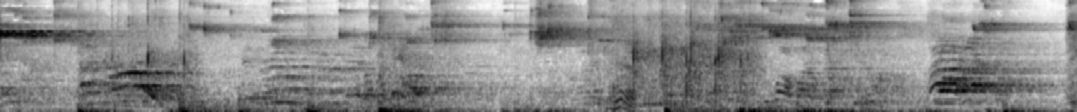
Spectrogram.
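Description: Basketball bouncing on a hardwood gym floor amid players' and spectators' voices, echoing in a large gymnasium.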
